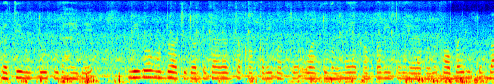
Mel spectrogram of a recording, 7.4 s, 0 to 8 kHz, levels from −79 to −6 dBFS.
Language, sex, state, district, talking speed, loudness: Kannada, female, Karnataka, Mysore, 130 wpm, -18 LUFS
